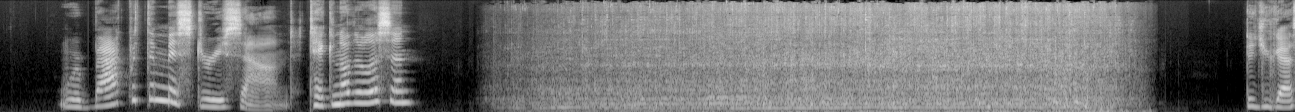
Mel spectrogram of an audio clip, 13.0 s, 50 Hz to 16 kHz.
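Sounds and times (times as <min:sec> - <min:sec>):
speech: 0:00.6 - 0:04.2, 0:12.5 - 0:12.9
electric scooter motor whirring: 0:04.9 - 0:11.6.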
